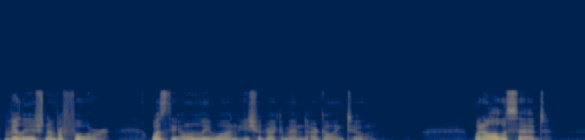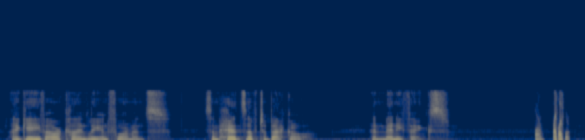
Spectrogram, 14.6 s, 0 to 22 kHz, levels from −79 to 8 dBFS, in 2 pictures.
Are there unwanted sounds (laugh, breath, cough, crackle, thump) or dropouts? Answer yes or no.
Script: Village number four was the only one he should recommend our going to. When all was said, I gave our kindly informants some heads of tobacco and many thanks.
yes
